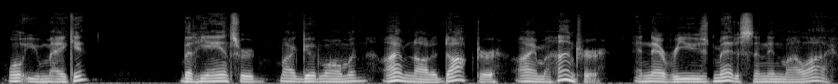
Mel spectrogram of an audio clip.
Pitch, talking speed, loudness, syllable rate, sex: 140 Hz, 185 wpm, -18 LUFS, 5.1 syllables/s, male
